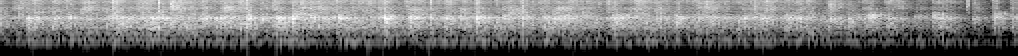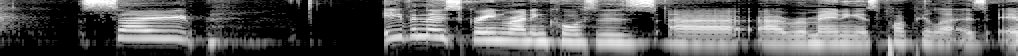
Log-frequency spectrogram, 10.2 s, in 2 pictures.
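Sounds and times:
audience applause welcoming a speaker at a talk: 0.0 - 5.3
speech: 5.6 - 6.3, 7.0 - 10.1.

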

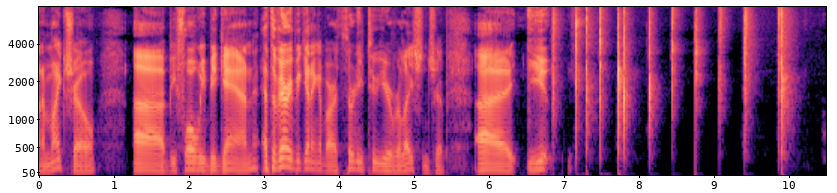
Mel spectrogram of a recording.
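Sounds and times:
speech: 0.0 - 7.4
single person clapping slowly and sarcastically: 6.5 - 10.1.

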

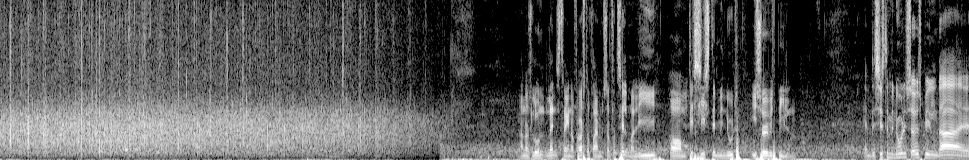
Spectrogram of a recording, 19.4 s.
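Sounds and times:
large crowd applauding: 0.0 - 9.0
speech: 10.5 - 16.1, 17.3 - 19.3.

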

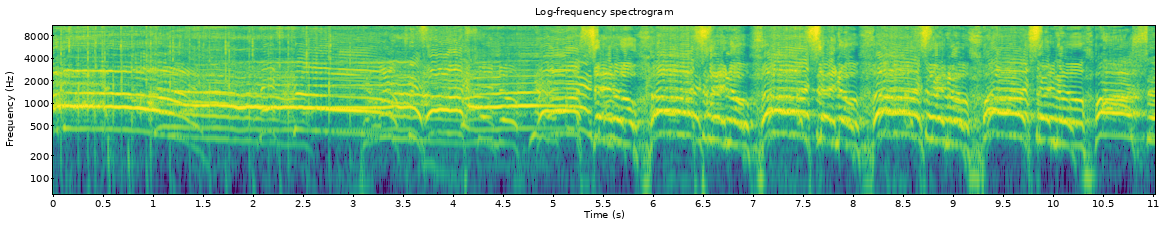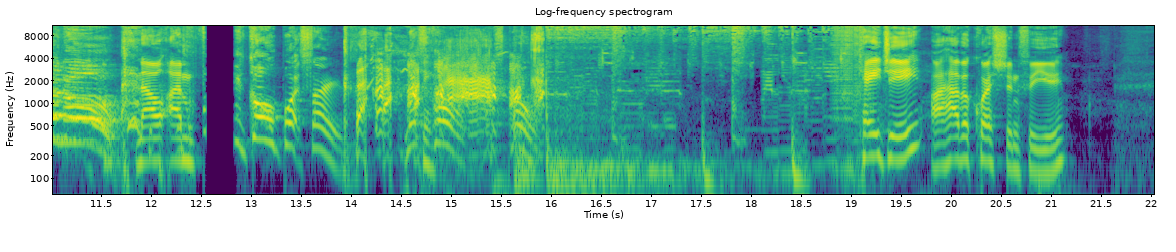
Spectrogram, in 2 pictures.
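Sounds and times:
clapping: 0.0 - 3.4
crowd cheering and yelling: 0.0 - 11.6
laughter: 11.7 - 12.4, 13.9 - 16.1
speech: 12.1 - 16.0, 19.1 - 21.2.

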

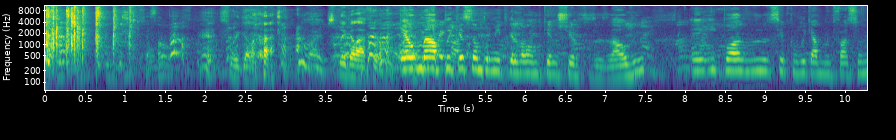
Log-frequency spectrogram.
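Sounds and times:
round of applause: 0.0 - 1.3
laughter: 0.0 - 6.2
speech: 2.2 - 10.2.

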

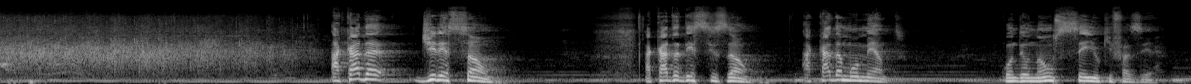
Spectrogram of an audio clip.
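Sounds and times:
audience applause: 0.0 - 3.3
speech: 3.3 - 5.0, 6.4 - 9.0, 10.0 - 11.7.

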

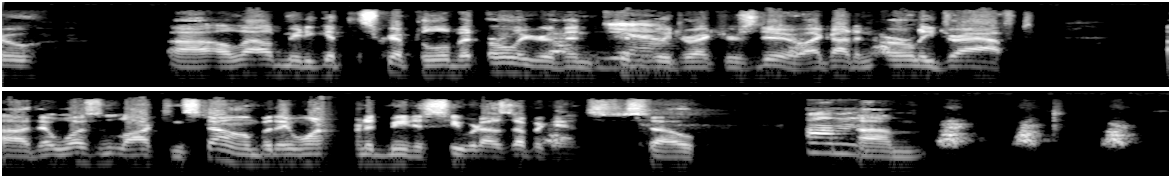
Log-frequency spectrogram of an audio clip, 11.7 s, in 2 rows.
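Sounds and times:
speech: 0.0 - 0.2, 0.8 - 5.2, 5.8 - 10.6
dog barking: 2.7 - 3.0, 4.2 - 4.6, 8.5 - 8.8, 10.5 - 11.6.

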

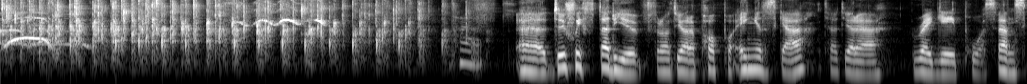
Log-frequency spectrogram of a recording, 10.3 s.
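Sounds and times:
clapping applause: 0.0 - 4.9
speech: 4.6 - 10.2.

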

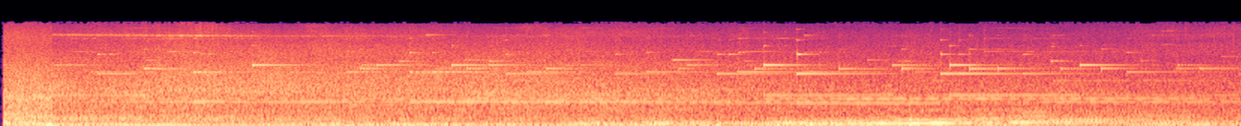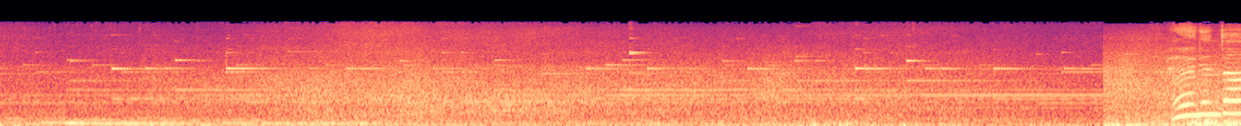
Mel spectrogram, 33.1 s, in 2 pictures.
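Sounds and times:
singing wind chimes on studio patio: 0.6 - 33.0.

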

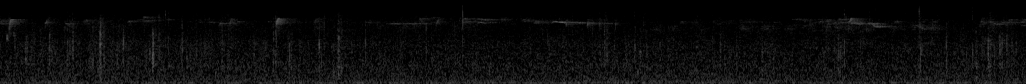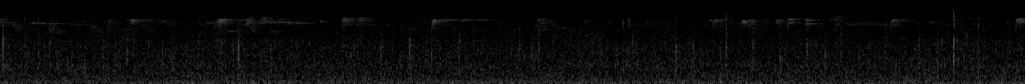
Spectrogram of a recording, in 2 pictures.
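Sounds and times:
rain in the forest: 0.0 - 20.5.

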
